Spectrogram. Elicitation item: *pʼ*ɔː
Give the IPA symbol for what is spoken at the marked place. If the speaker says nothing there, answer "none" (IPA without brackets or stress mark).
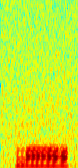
m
